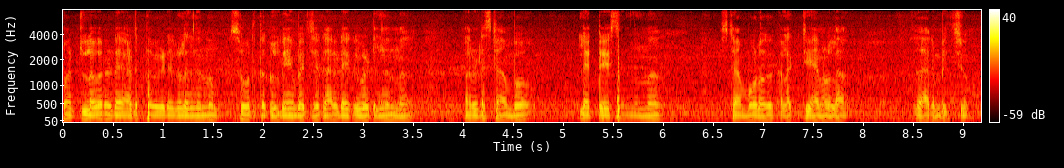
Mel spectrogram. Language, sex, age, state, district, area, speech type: Malayalam, male, 30-45, Kerala, Idukki, rural, spontaneous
